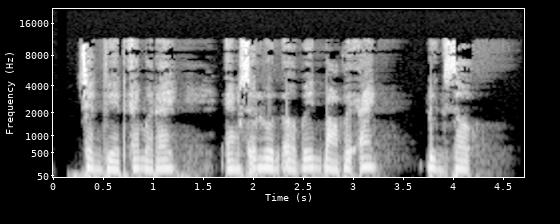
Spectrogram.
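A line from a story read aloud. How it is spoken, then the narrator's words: Whisper. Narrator (Vietnamese): Giang Nhung thì thầm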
